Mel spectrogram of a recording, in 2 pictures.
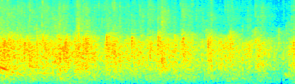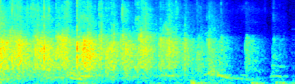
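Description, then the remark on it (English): A crowd claps steadily in dense, sustained applause that stays strong for several seconds, then thins and fades toward the end. “You can give them a round of applause.”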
